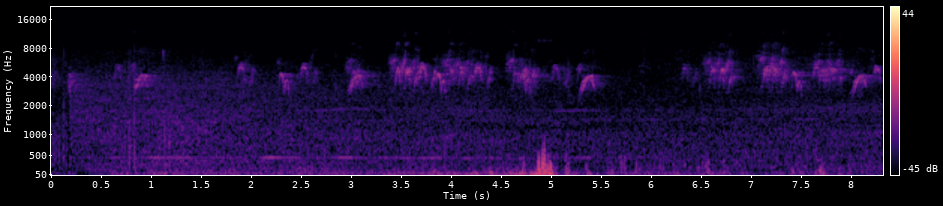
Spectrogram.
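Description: Small birds chirping over and over, above a low, steady distant rumble from an airliner's jet engines on the runway. A brief gust of wind hits the microphone about five seconds in.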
